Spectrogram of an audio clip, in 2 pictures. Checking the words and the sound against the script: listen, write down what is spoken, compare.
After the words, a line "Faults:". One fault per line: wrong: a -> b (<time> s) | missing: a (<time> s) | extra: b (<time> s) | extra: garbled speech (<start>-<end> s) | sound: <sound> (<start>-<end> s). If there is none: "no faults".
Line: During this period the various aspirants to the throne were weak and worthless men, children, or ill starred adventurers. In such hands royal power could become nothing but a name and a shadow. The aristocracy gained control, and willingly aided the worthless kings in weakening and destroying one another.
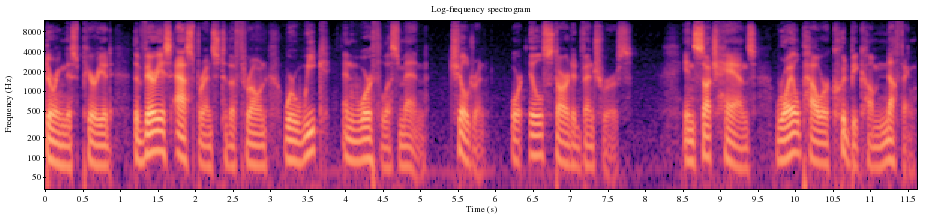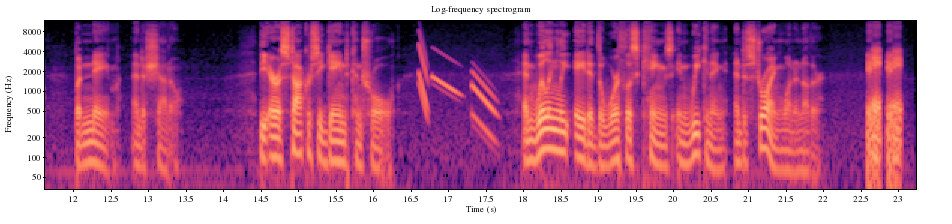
During this period the various aspirants to the throne were weak and worthless men, children, or ill starred adventurers. In such hands royal power could become nothing but name and a shadow. The aristocracy gained control, and willingly aided the worthless kings in weakening and destroying one another.
Faults:
missing: a (12.2 s)
sound: chirp (16.6-17.8 s)
sound: laugh (22.6-23.1 s)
